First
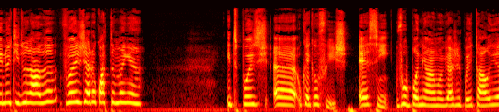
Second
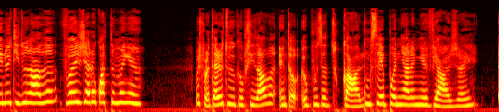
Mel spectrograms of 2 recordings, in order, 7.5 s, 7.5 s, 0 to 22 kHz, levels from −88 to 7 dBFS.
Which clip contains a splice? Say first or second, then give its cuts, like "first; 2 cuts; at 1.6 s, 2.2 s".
second; 2 cuts; at 2.9 s, 5.4 s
